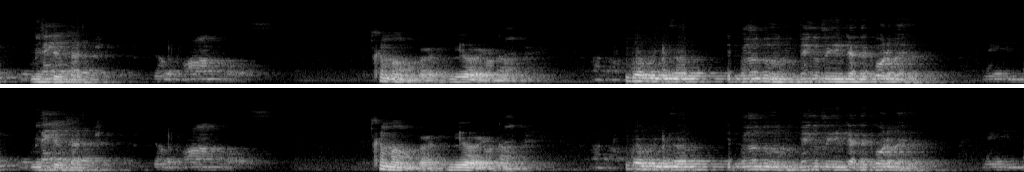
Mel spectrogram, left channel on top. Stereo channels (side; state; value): both; normal; correlation 0.72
